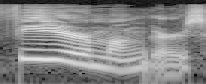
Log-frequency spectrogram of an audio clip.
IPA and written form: fɪr'mʌŋɡərs (Fearmongers)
